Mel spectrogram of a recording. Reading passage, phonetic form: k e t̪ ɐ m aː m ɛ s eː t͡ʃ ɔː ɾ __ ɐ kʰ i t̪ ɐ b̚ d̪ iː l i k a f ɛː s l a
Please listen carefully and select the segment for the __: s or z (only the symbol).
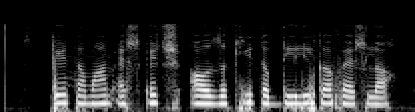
z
